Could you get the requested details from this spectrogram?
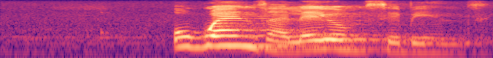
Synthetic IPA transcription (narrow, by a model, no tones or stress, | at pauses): uk̬wɛnd͡zʱalɛjom̩sɛɓeːnd͡zʱi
